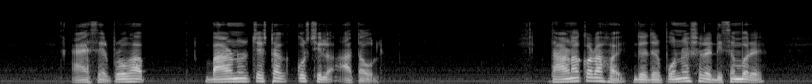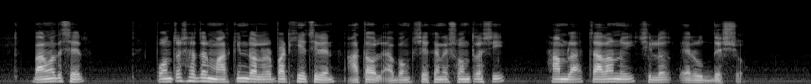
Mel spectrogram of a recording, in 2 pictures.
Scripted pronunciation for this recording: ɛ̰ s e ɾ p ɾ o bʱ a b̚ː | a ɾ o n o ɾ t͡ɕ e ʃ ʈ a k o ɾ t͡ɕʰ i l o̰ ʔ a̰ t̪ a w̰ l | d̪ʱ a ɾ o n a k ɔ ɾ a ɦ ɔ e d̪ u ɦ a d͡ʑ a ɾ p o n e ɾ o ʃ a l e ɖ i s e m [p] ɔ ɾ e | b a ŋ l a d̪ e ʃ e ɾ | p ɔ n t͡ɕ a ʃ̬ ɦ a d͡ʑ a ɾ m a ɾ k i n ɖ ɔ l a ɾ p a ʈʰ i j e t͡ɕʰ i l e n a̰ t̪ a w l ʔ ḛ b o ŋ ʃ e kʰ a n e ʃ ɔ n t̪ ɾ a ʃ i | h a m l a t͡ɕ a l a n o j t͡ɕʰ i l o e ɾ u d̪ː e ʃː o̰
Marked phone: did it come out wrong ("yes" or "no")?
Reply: yes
